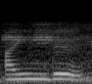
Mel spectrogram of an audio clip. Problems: constant background noise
